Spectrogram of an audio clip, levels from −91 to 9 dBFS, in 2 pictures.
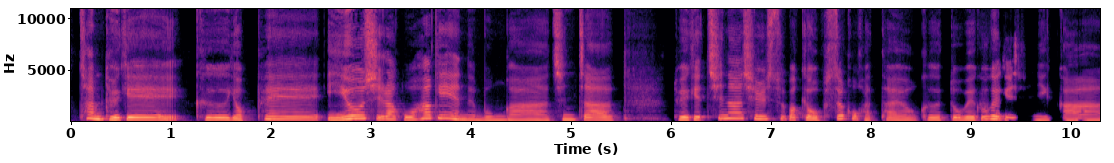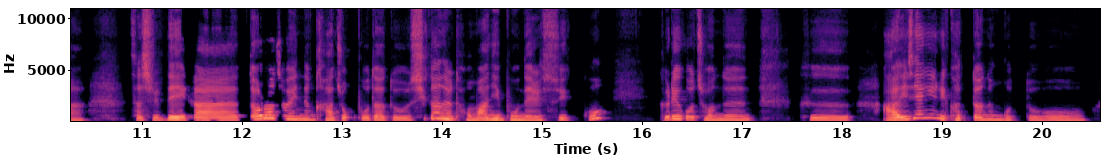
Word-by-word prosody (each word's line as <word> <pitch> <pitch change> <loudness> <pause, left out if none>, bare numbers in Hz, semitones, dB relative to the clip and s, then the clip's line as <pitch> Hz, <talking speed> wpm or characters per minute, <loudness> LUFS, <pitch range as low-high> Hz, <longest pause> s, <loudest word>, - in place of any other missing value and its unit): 참 290 -4 +4
되게 210 -4 +4
그 195 -2 +3
옆에 240 - -1
이웃이라고 245 +1 +4
하기에는 275 - +1
뭔가 170 +1 -3
진짜 200 0 -1 0.5
되게 230 +1 +3
친하실 300 -1 +1
수밖에 230 -8 -2
없을 160 - 0
것 - - -4
같아요. 170 +1 -6
그 185 -1 -3
또 205 - +1
외국에 245 +12 +3
계시니까 165 -5 -6 0.4
사실 210 -3 -5
내가 185 +3 +3
떨어져 285 -1 +3
있는 220 -4 -1
가족보다도 175 -1 -3
시간을 290 - +2
더 175 -8 -6
많이 205 +1 +2
보낼 170 -2 -1
수 175 - -11
있고 275 - -5 0.5
그리고 250 +1 +1
저는 190 -5 -3 0.4
그 175 -3 -3 0.3
아이 195 +8 +4
생일이 350 -6 -2
같다는 195 0 -3
것도 165 -1 -6
195 Hz, 240 characters per minute, -22 LUFS, 170-245 Hz, 0.5 s, 참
